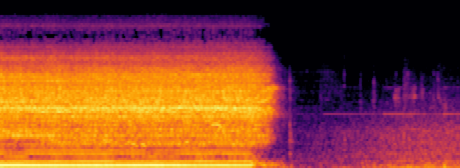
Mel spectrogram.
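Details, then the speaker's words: Water pump just replaced, first start since yesterday: heavy smoke from spilled coolant evaporating in the engine bay, and a loud high-pitched screech from the engine bay over the running engine until shutdown, a belt dragging across a seized pulley. "the smoke was absolutely insane coming out of the engine and two there was loud screeching noise yelling in my ear coming from the engine bay"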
